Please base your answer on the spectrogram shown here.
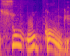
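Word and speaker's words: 孙悟空: É, a pronúncia chinesa do nome do rei macaco é Sun Wukong, que a gente já percebe que há alguma semelhança com S Goku.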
